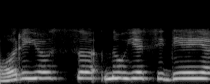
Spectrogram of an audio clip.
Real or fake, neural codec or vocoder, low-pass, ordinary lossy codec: real; none; 5.4 kHz; MP3, 48 kbps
